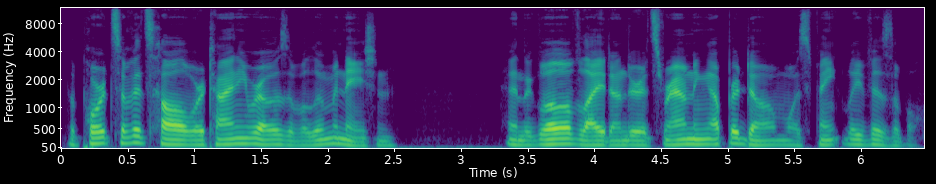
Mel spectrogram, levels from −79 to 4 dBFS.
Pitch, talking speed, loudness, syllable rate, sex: 115 Hz, 215 wpm, -17 LUFS, 6.3 syllables/s, male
